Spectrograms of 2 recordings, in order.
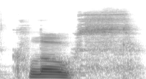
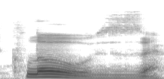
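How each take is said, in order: First: It is pronounced like the adjective meaning near. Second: It is pronounced like the verb meaning shut. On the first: It means near, the opposite of far. "if it is an adjective, opposite of far" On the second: It means to shut, the opposite of open. "if it is a verb, it is close"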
